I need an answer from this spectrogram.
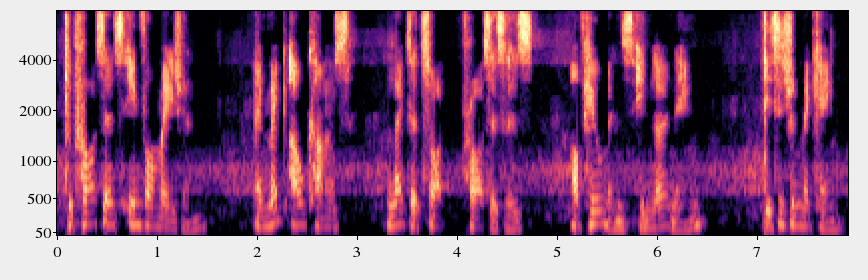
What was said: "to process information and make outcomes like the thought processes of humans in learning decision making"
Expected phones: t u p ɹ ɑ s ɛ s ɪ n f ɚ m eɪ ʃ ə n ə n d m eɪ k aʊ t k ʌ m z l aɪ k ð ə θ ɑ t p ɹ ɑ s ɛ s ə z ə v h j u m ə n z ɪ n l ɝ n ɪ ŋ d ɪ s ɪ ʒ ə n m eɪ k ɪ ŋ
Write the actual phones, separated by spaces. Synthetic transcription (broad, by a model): t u p ɹ ɑ s ɛ s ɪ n f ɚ m eɪ ʃ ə n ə n m eɪ k aʊ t k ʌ m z l aɪ k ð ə t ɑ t p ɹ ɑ s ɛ s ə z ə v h j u m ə n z ɪ n l ɝ n ɪ ŋ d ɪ s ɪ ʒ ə n m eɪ k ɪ ŋ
